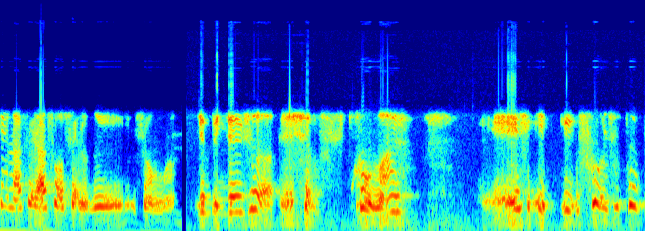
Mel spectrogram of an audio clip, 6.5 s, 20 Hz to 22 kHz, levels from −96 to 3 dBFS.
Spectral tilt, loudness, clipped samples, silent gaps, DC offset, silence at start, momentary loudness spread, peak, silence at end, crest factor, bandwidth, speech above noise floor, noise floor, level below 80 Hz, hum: -5 dB/octave; -16 LUFS; under 0.1%; none; under 0.1%; 0 s; 15 LU; 0 dBFS; 0 s; 16 dB; 9.8 kHz; 20 dB; -36 dBFS; -52 dBFS; none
